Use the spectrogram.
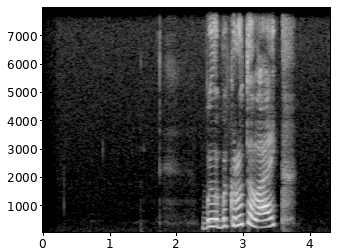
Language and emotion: Russian, positive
